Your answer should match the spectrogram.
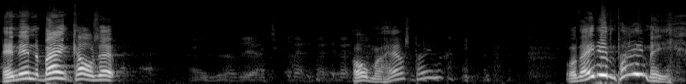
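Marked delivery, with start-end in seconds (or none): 3.5-6.7 much higher, laughing mock excuse; mock sheepish excuse. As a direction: play the fool caught by the bank. Mock worker answering the bank.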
